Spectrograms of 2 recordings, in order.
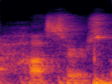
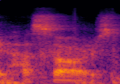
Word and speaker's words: hussars: here to intercept your your uh husters or you should say hussars i'm not trying to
